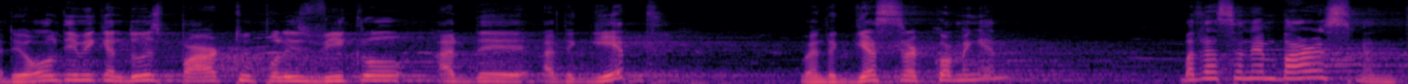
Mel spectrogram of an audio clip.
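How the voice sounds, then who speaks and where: A man from Guyana, a temple priest, giving an earnest, emphatic devotional sermon with frequent pauses. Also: high-pitched, vocal fry. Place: temple hall. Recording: echoey temple hall.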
